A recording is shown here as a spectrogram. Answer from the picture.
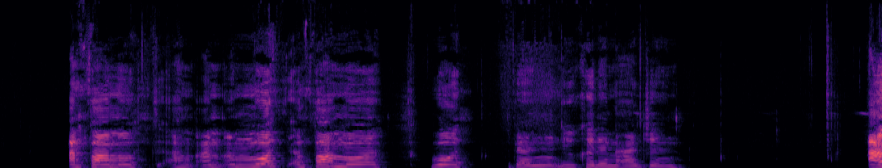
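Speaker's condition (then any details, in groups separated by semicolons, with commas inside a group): Cerebral palsy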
